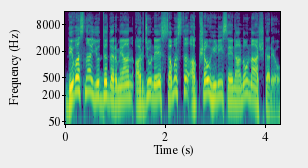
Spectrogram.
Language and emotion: Gujarati, neutral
